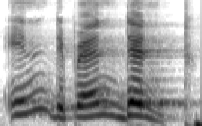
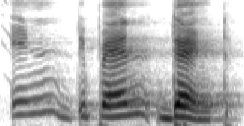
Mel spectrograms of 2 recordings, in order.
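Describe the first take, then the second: First: independent with the final dent stressed; stress on last syllable. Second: independent slowly, in three separate parts; a slow, divided independent; syllable by syllable. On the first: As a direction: lean hard on dent at the end of independent. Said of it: "dent पर ज़्यादा stress आया". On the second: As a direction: part the syllables of independent for a class. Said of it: "ये तीन syllable हैं". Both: Shown as a demonstration.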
